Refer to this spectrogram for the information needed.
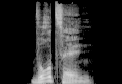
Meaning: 1. gerund of wurzeln 2. plural of Wurzel "roots"
- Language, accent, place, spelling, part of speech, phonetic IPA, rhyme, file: German, Germany, Berlin, Wurzeln, noun, [ˈvʊʁt͡sl̩n], -ʊʁt͡sl̩n, De-Wurzeln.ogg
